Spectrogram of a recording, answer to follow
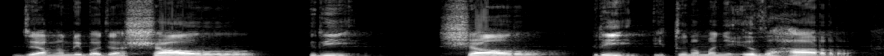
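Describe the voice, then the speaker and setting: A man teaching Quran recitation rules in an online class, explaining plainly and chanting example words slowly. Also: fairly high pitch. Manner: addresses students directly, invites questions. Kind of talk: online tajwid lesson. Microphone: online class recording.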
